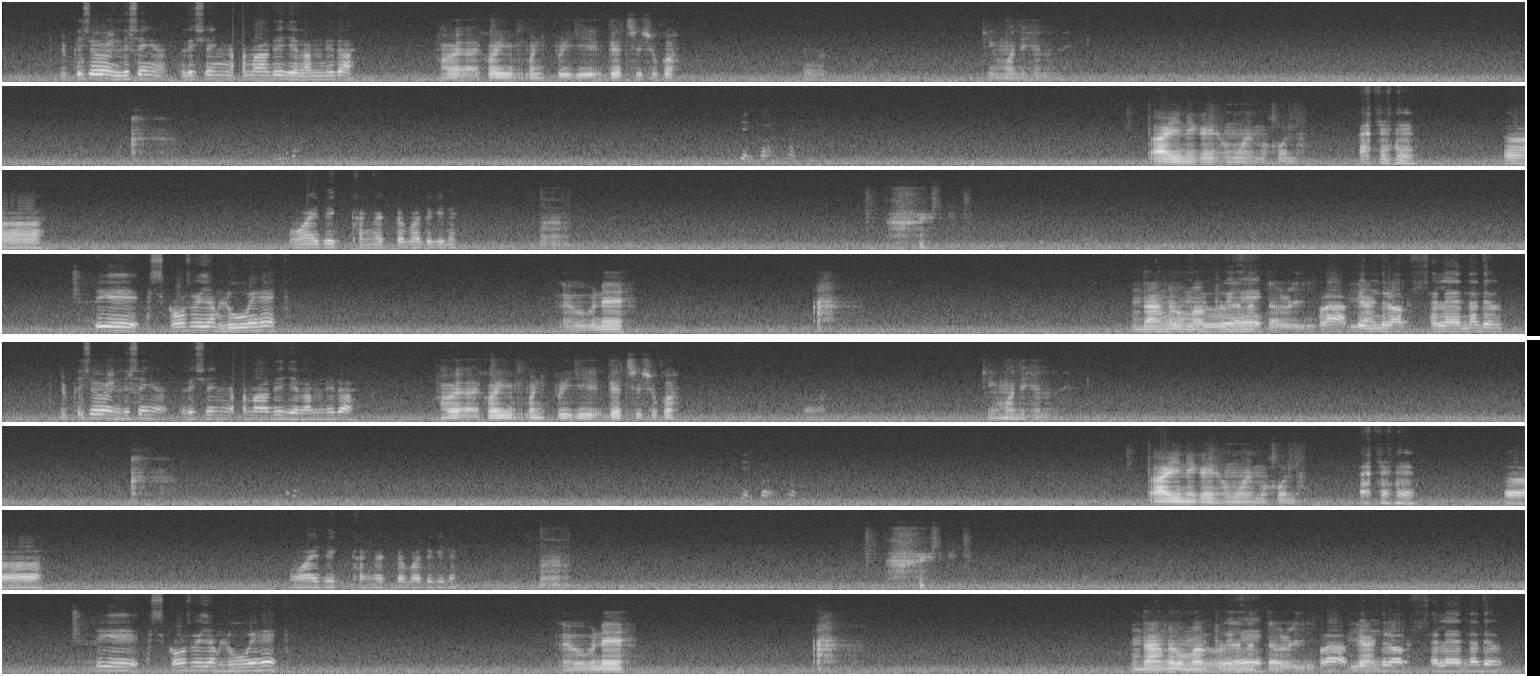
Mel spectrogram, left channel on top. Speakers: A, on the right; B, on the left.
A: ꯗꯤꯕ꯭ꯂꯣꯞꯄꯔꯁꯤꯡꯁꯦ
B: ꯁꯤꯁꯨ ꯂꯤꯁꯤꯡ ꯂꯤꯁꯤꯡ ꯑꯃꯗꯤ ꯍꯦꯜꯂꯝꯅꯤꯗ
A: ꯍꯣꯏ ꯑꯩꯈꯣꯏ ꯃꯅꯤꯄꯨꯔꯤꯒꯤ ꯗꯦꯠꯁꯤꯁꯨ ꯀꯣ
B: ꯎꯝ
A: ꯁꯤꯡꯃꯗꯤ ꯍ‌ꯦꯜꯂꯅꯤ <unintelligible>
B: ꯍꯜꯂꯣ <unintelligible>
A: ꯇꯥꯏꯅꯦ ꯀꯩꯅꯣ ꯃꯣꯏ ꯃꯈꯣꯟ
B: <unintelligible> ꯍ‌ꯣ‌ꯍ‌ꯣ ꯃꯥꯏꯗꯤ ꯈꯪꯉꯛꯇꯕ ꯑꯗꯨꯒꯤꯅꯦ
A: ꯑꯥ <unintelligible>
B: <unintelligible> <inaudible>
A: <unintelligible> <inaudible>
B: ꯁꯤꯒꯤ ꯑꯁ ꯀꯣꯁ‌ꯦ ꯌꯥꯝ ꯂꯨꯋꯦꯍꯦ
A: ꯑ ꯇꯧꯕꯅ‌ꯦ <unintelligible> <inaudible> ꯅꯨꯡꯗꯥꯡꯗꯒꯨꯝꯕ
B: ꯑꯗꯨ ꯂꯨꯋ‌ꯦꯍꯦ
A: ꯐꯖꯅ ꯇꯧꯔꯗꯤ
B: ꯄꯨꯔꯥ ꯄꯤꯟꯗ꯭ꯔꯣꯞ
A: ꯌꯥꯗꯤ ꯌꯥ
B: ꯁꯥꯂ‌ꯦꯟꯗ ꯑꯗꯨꯝ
